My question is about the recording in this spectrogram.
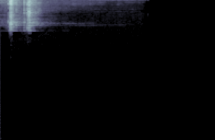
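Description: Faint, brief rustle of paper as a letter and sheets are pulled out of a small wooden cabinet, over within about half a second.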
